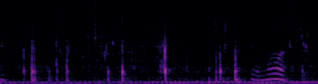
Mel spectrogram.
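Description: Water splashes as small hands wash in a basin.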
